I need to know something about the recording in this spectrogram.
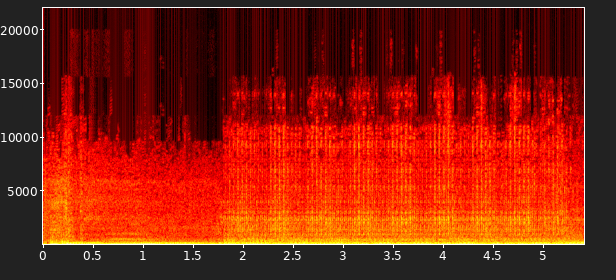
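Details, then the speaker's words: Honda Civic with budget Type R engine swap, before dyno tune: idles rough and stumbly with a loose rattle, nearly misfiring because the mixture runs very lean. "Yeah, the car's pretty stumbly right now. You can hear shit rattling over here because it's like almost misfiring. It's so lean."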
